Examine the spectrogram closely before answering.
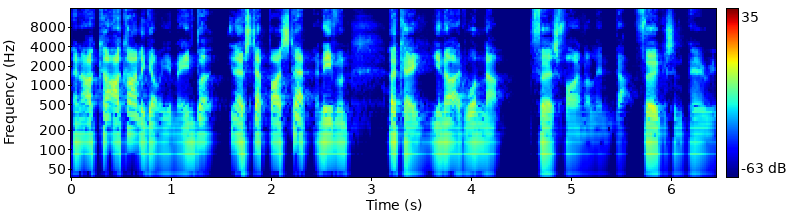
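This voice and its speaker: Speaking very fast at a medium pitch, a man shows ordinary pitch variation and big swings in loudness on a very clean recording with a silent background. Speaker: football journalist. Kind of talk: casual chat.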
